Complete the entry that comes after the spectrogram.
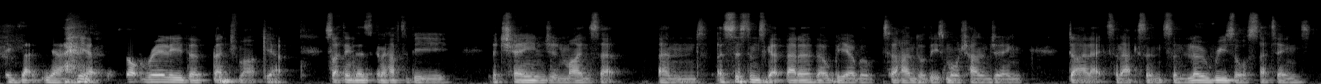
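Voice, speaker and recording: Male research engineer, very low voice, casual restarting delivery. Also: little pitch movement, normal speed, a little mellow. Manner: fluent but restarting, casual fillers like "like". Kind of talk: panel discussion on a video call.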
